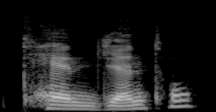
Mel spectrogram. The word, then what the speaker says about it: tangential: Tangential? Tangential. Well, it's spelled tangential. No, it's shul.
